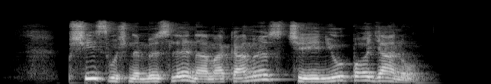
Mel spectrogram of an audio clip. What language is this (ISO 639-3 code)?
hsb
